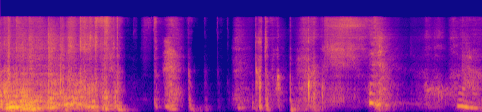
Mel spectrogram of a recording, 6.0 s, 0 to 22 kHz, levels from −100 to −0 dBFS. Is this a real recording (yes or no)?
no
